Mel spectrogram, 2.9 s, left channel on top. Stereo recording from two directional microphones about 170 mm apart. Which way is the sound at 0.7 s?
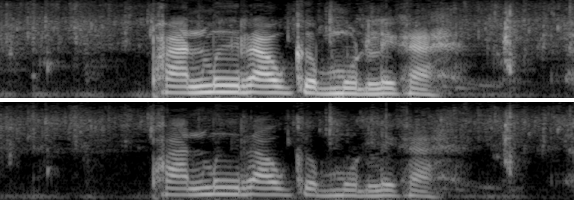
10° left (ahead or behind).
